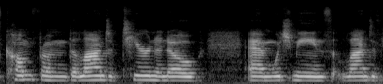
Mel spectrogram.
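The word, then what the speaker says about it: Tír na nÓg: Nev and she's come from the land of Tiernan oak and which means land of youth she's come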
